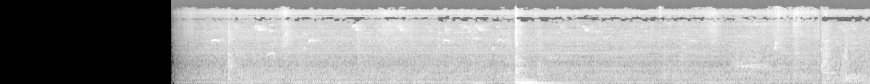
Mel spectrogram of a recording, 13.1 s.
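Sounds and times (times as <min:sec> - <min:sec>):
steady background noise: 0:02.6 - 0:13.0
heavy low thump: 0:07.7 - 0:08.4.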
